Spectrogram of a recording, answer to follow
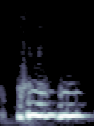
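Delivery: a tiny spider's giggle; high little chuckle. A narrator's reading. Abigail chuckles at Timbertwig, a high little giggle. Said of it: "Abigail chuckled".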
